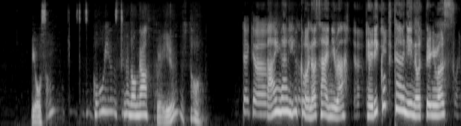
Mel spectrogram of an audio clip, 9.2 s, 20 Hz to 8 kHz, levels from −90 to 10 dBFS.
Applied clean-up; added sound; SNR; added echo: neural mask model DeepFilterNet 3.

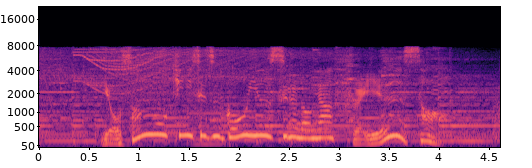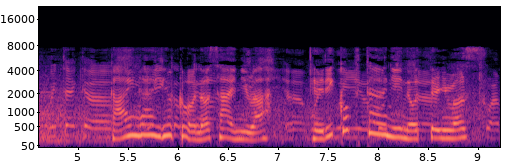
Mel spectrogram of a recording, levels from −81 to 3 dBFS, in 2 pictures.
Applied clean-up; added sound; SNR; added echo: none; none; none; none.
